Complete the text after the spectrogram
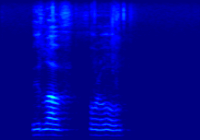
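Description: An elderly woman's voice is heard through a microphone, drawn out and calm.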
